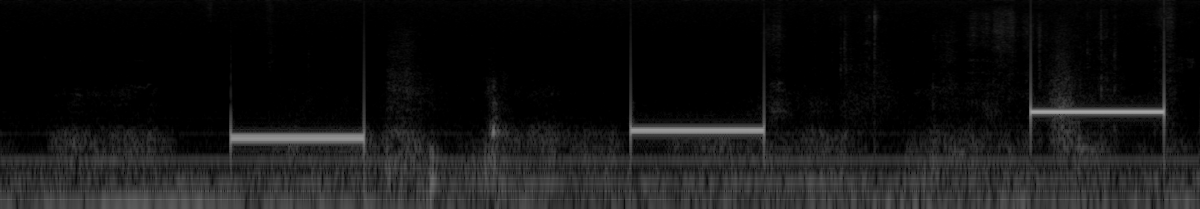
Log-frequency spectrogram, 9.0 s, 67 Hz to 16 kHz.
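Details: Roleplayed (simulated) pure tone audiometry hearing test through headphones, tones spanning 174–1000 Hz, starting in both ears: three steady one-second beeps rising in pitch, about three seconds apart, over a low hum.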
